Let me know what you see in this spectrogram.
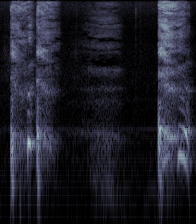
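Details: A quick pair of coughs, a soft breath in, then a third cough; a child's cough.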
